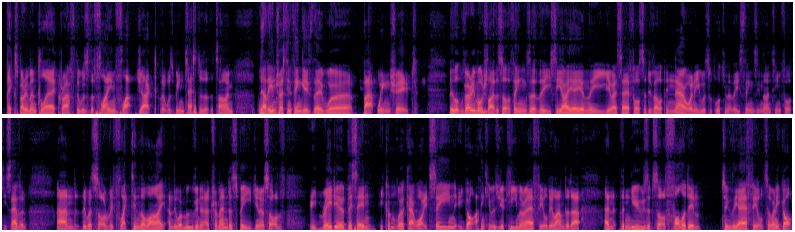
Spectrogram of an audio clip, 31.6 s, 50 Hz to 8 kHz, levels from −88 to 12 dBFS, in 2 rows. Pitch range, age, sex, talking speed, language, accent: 110-135 Hz, 40-59, male, 210 wpm, English, British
